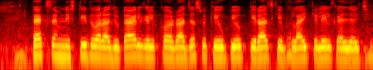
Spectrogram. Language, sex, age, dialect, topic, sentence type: Magahi, male, 18-24, Western, banking, statement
